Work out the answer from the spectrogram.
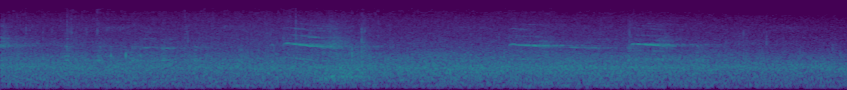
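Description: Faint woodland birds calling: three or four short, falling chirps, the clearest about two seconds in, over a steady faint hiss.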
